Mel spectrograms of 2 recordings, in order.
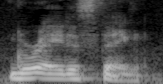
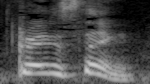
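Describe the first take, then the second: First: Said in the usual way. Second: Much higher, squeaky; high squeaky repeat. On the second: Shown as a demonstration. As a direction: pitch it way up.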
